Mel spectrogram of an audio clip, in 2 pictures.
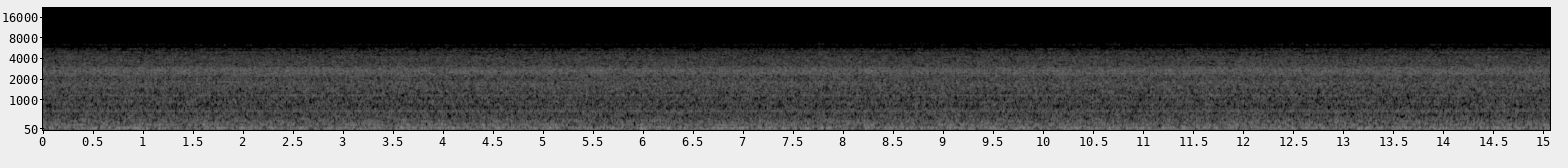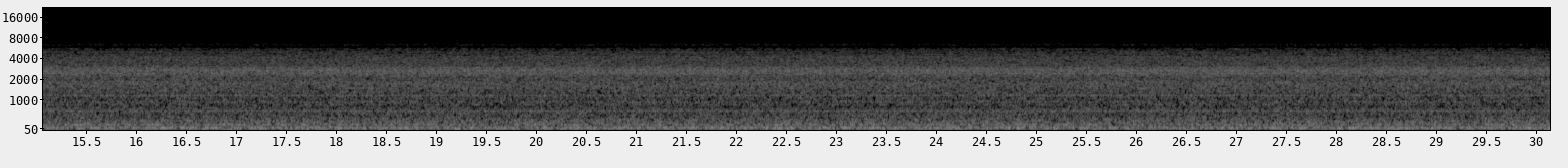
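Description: Steady, even background hiss of room tone with a faint constant hum, unchanging throughout, with no distinct events.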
